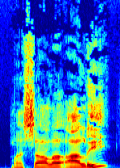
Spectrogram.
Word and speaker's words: Mahershala Ali: I think it's Mahershala Ali.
